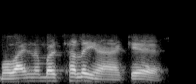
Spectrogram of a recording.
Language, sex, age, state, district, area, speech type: Maithili, male, 18-30, Bihar, Sitamarhi, urban, conversation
